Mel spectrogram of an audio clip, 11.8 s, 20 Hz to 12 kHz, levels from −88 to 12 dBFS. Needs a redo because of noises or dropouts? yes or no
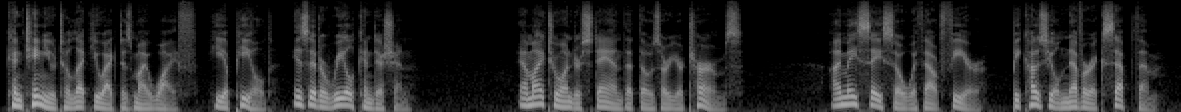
no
